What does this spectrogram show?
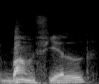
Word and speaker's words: Banfield: Porque era un Banfield muy distinto al que se conoce ahora. En uno de los suburbios de Buenos Aires, que nosotros pronunciamos Banfield, pero que tiene un nombre inglés, Banfield, y ese nombre inglés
